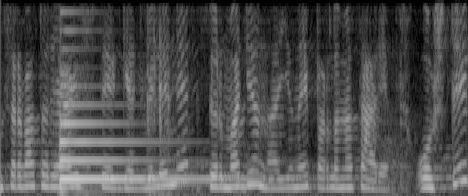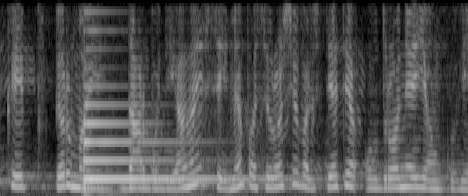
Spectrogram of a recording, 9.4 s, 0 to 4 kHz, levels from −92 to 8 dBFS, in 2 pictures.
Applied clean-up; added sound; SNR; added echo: none; Guitar; -2 dB; reverberation time 1.2 s.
